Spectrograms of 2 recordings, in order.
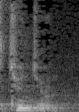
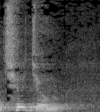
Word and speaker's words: Chunjung: And it's so heavy that you better put it as Chunjung. Because if you put Chujung, they won't know what you're saying.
